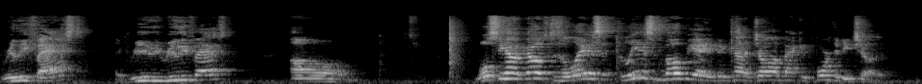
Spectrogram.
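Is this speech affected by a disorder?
No.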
